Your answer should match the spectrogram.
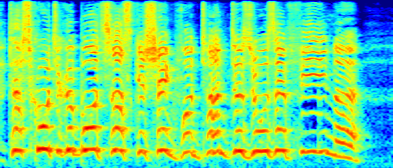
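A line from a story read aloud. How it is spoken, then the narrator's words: Screaming out. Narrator (German): Ilonka Schrelke schreit auf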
